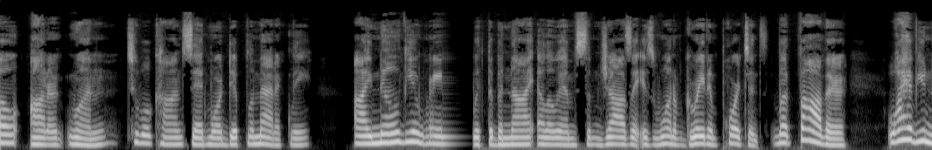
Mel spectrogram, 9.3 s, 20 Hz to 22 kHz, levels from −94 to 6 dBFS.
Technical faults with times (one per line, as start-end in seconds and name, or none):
4.21-4.43 repeated packet loss (robotic sound)
4.43-4.75 long network dropout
